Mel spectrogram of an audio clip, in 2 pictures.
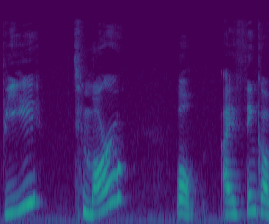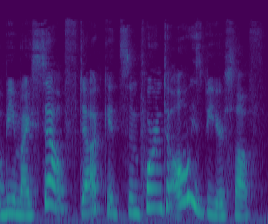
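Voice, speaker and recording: A woman's voice: high-pitched, big pitch swings, moderate pace, breathy edge, exaggerated voice. A woman voicing a timid, anxious young male goose who stutters with fright in a children's storybook. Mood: earnest.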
